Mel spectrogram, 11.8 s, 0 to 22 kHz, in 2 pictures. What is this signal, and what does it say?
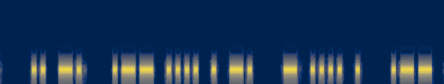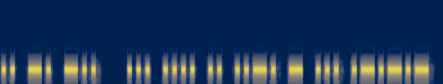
Morse code, heard as a keyed tone, about 20 wpm, 600 Hz. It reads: IN WHEN THE WIND SHIFTS.
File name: the old man and the sea / the old man and the sea part 1 20wpm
